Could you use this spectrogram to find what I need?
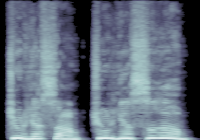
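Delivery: high, loud, eager squeal; high-pitched shout, stretched at the end; piglet shouting. A narrator's reading. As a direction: yell it as an excited little piglet. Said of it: "закричал поросёнок".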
